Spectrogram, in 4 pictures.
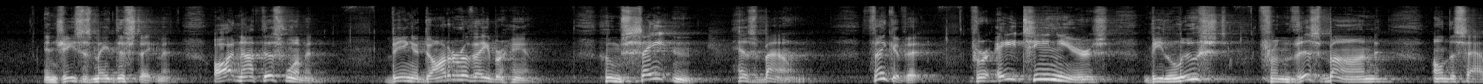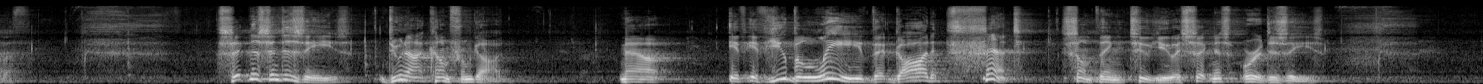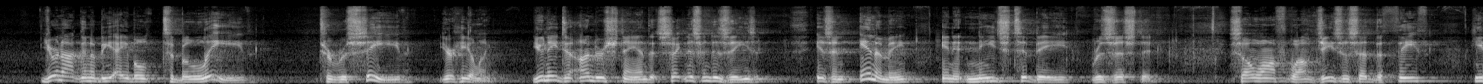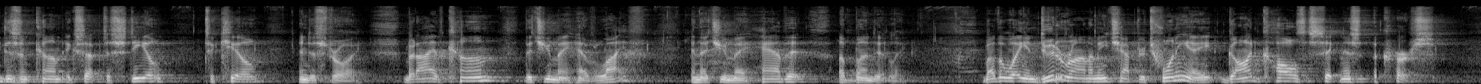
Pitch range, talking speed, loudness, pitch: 115-155 Hz, 130 wpm, -15 LUFS, 135 Hz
